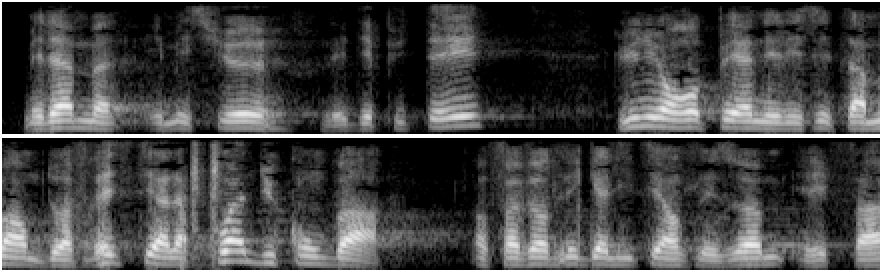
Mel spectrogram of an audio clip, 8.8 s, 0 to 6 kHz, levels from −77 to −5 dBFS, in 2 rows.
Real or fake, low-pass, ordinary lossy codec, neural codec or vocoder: real; 5.4 kHz; none; none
